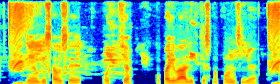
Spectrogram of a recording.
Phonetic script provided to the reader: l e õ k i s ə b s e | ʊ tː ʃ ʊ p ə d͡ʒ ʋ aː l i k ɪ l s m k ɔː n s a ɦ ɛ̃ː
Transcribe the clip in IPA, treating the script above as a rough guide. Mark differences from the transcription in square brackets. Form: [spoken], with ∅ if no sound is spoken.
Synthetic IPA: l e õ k i s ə b s e | ʊ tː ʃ ʊ p ə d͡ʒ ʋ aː l i k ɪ [∅] s m k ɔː n s [i] ɦ [ɛː]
